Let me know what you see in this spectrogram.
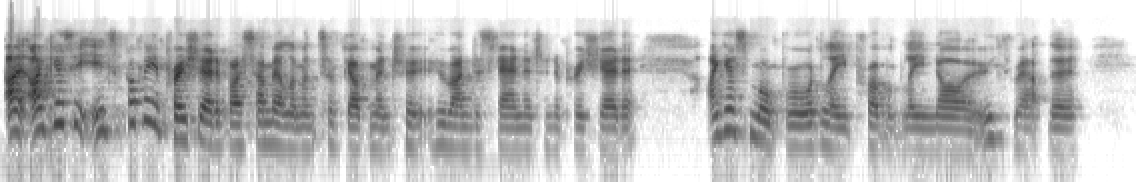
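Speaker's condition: Cleft palate; spoke differently as child

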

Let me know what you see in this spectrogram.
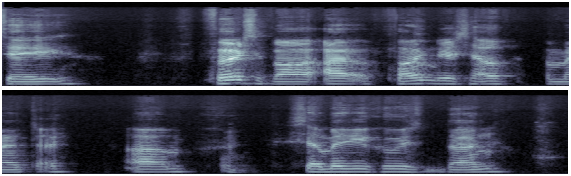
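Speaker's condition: Cerebral palsy; from birth

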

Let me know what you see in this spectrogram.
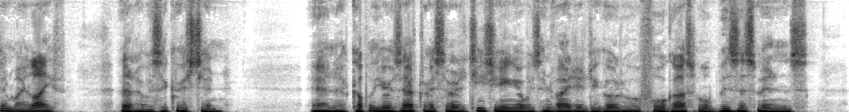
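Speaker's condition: Parkinson's disease; about 15 years since diagnosis, on medication, regular exercise including boxing, cycling, weights, walking

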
